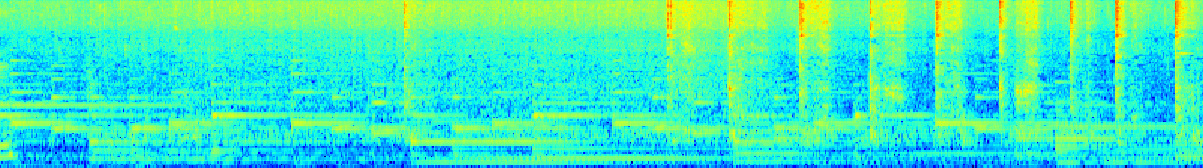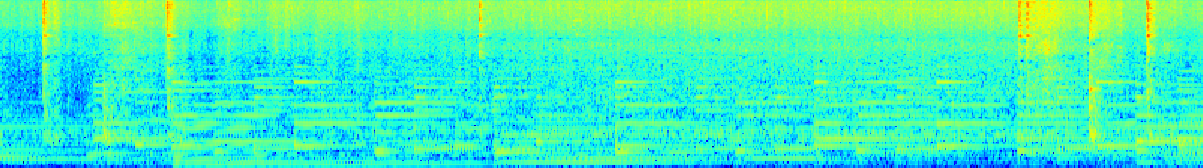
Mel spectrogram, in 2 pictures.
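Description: Canned fish and oil sizzle steadily in a pan while being stir-fried for a holy basil dish, with soft scraping stirs and crackles under continuous background music.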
